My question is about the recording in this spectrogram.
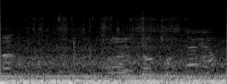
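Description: Airbus A320 cabin noise during taxi: a steady low rumble from the engines at taxi power, with a constant hum. Faint voices are heard over it.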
